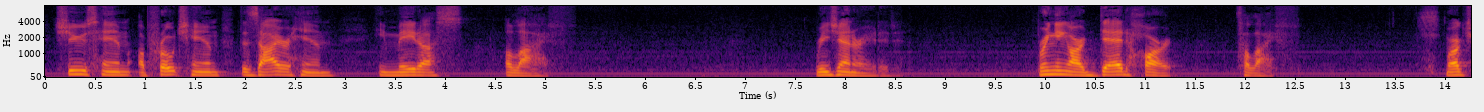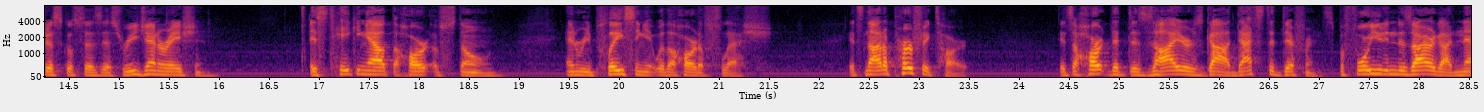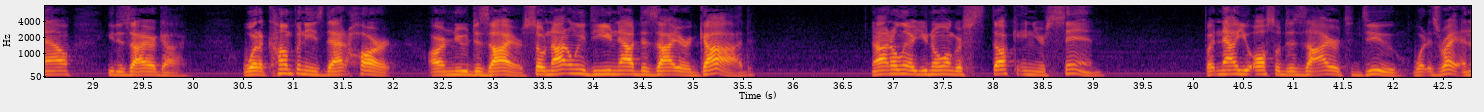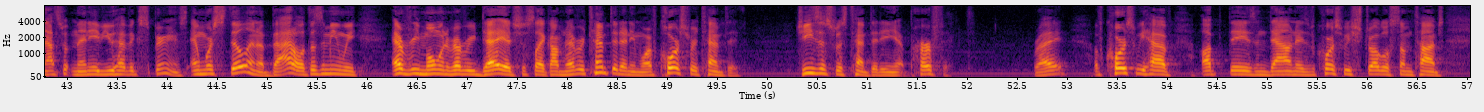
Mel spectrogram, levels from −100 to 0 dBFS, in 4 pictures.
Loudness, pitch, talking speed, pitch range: -27 LUFS, 140 Hz, 160 wpm, 115-160 Hz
